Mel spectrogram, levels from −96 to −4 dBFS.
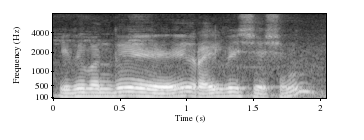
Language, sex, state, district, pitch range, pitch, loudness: Tamil, male, Tamil Nadu, Kanyakumari, 115-135 Hz, 130 Hz, -13 LUFS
